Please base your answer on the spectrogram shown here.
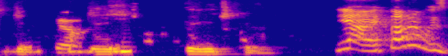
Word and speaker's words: Dogecoin: And then is it pronounced Doja? It's Dogecoin.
